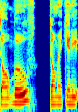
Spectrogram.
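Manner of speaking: ordinary talk, nothing marked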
